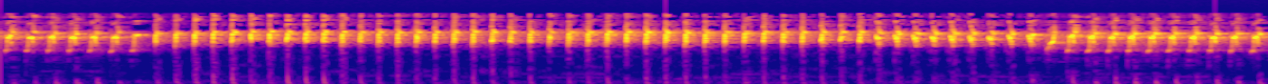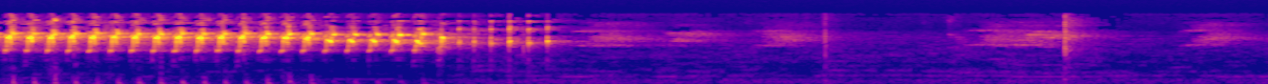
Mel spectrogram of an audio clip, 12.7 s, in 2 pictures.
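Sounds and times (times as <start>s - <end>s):
lovebird chattering: 0.0s - 9.2s.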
